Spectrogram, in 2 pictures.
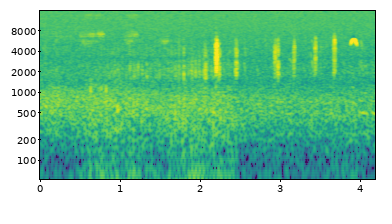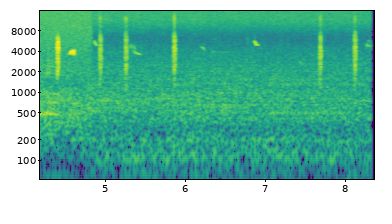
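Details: Stonechat, a pair tending nestlings in the wild; rapid series of sharp clicks, several per second at first, then spaced out, with scattered faint high chirps over a rushing background.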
